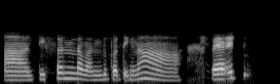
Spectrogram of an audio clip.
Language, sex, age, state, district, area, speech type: Tamil, female, 18-30, Tamil Nadu, Tiruvarur, rural, conversation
